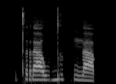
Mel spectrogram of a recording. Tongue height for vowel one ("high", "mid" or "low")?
low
